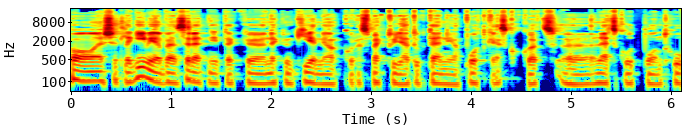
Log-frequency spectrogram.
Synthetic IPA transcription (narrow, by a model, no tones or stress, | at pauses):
hɒɛʃɛt̪lɛɡiːmeːlbɛnsɛɾɛt̪neːt̪ɛknɛkyŋkiːrniɒkːo̞ɾɒst̪mɛk̚t̪uɟːaːt̪okt̪ɛnːiɒpo̞t̪kʰɛst̪u̥kɒt̪ølɛt̪skoːt̪̚po̞nt̪hu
